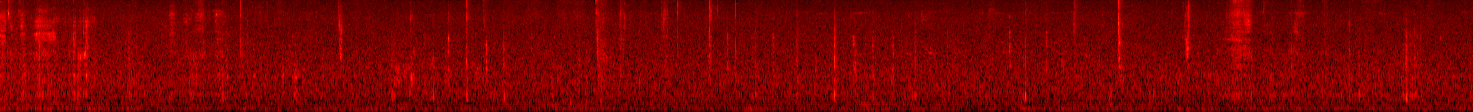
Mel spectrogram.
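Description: Eating sounds of someone chewing sour pickled chicken feet: irregular small clicks, crunches and mouth smacks, thicker at the start and again near the end, over a steady faint hiss.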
